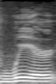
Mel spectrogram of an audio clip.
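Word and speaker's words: Wyre: And you'll see here that I have the proprietors as the names Weir Did, that's W-Y-R-E, it's pronounced Weir Did, and Itzel Poorly and Andy Dunn.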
